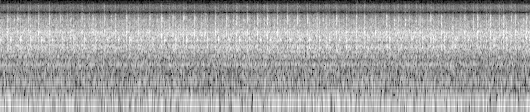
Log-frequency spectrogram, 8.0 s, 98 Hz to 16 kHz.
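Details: 1977 Jeep Wagoneer, AMC 360 V8, automatic, Edelbrock 1409 600 CFM marine carburetor: steady even idle with light fast valvetrain tick, no misses or hunting; normal healthy idle.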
